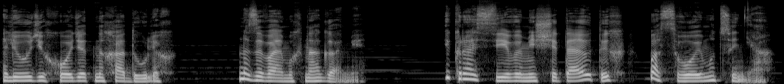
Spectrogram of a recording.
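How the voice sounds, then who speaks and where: A woman playing a wise, kindly old mermaid grandmother in a verse audio fairy tale, calm and measured as she explains. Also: deep voice, no room sound, soft background music. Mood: firm advising.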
